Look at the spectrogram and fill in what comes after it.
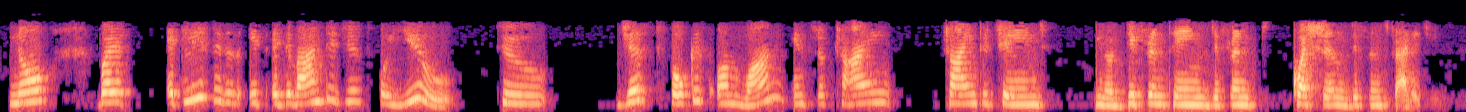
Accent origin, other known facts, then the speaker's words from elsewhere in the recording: India; I'm from India. I've grown up here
